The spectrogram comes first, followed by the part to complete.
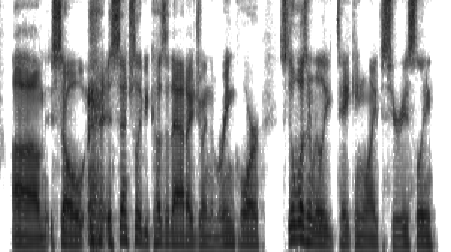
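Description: A man talks with an American accent at a moderate pace. His medium pitch shows ordinary variation. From US Midwest, Michigan. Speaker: finance podcaster. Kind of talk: interview conversation.

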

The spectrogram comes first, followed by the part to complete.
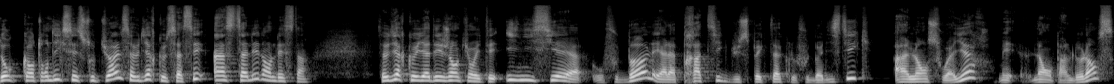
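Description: A man speaks high and at a fairly quick pace, with very wide pitch swings. The recording is very clean, with a silent background. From Nord-Pas-de-Calais, France. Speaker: sociologist. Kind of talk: interview. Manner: hesitant with fillers.

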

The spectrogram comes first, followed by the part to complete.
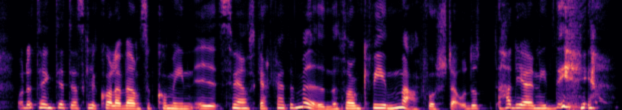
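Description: A woman has an ordinary speaking voice, pitched fairly high with ordinary pitch variation. She moves at a fairly quick pace. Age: 40s. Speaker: podcast co-host. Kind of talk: casual chat.

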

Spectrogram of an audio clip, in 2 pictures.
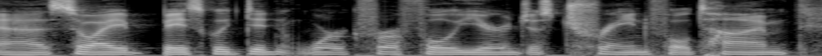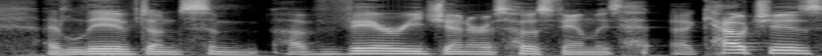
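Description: A normal speaking voice with fairly even intonation comes through on a very clean recording with a silent background. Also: man, medium pitch for a man, moderate pace. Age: 30s. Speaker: podcast host and real estate agent, former Olympic rower. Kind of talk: solo podcast monologue.

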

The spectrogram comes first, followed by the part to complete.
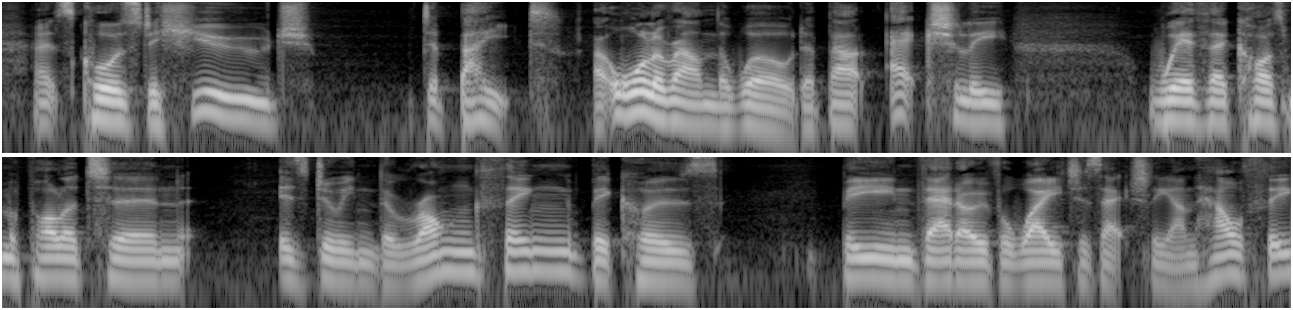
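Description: This man has an unremarkable speaking voice with a fairly low pitch and ordinary pitch variation, captured in a dry, close sound with no echo on a very clean recording with a silent background. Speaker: podcast interviewer. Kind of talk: interview. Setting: studio.

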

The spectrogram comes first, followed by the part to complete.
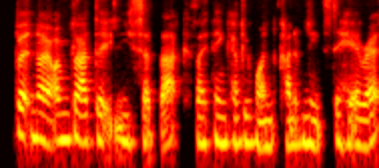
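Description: The speaker is a woman with a somewhat breathy voice. Her pitch is medium. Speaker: podcast host. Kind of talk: interview. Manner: warm, enthusiastic.

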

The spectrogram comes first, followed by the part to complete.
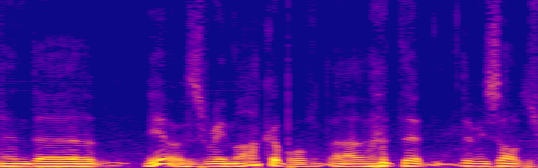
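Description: With an Australian accent, a man speaks at a medium pitch in a dark, mellow tone with fairly even intonation. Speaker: accounting professor. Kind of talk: interview.

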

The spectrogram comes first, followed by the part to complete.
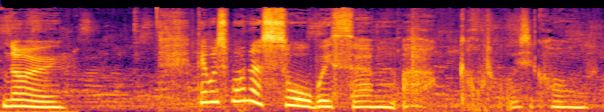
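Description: A woman speaks at a fairly slow pace with long, frequent pauses, her medium pitch showing ordinary variation. Noticeable background noise sits behind her. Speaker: podcast co-host and voice actor. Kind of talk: casual chat.

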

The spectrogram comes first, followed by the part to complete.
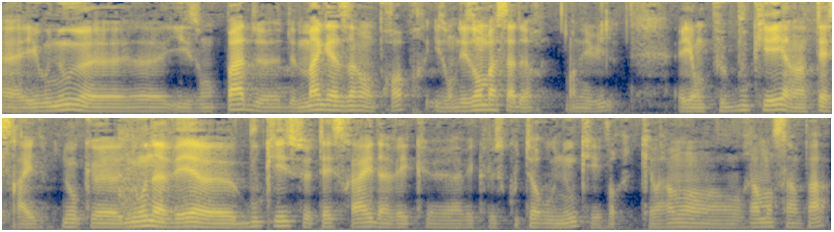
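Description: Moderate pace with fairly even intonation and big swings in loudness. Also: man, fairly low pitch for a man. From France. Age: 30s. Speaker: entrepreneur. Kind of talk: interview. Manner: halting.

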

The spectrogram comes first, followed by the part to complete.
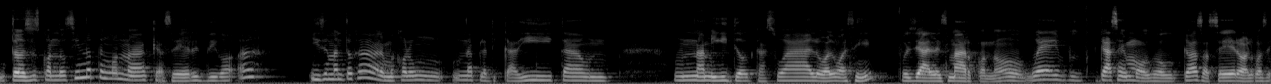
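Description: A woman's fairly low-pitched voice with a dark, mellow tone, ordinary pitch variation and a moderate pace. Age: 30s. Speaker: legal office assistant. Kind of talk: casual chat.

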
